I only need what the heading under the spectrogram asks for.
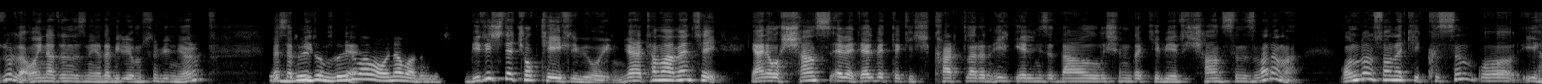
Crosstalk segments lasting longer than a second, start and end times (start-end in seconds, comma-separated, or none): none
